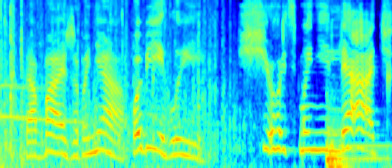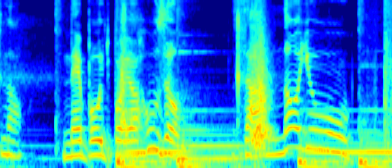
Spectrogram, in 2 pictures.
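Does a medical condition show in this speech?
No.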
